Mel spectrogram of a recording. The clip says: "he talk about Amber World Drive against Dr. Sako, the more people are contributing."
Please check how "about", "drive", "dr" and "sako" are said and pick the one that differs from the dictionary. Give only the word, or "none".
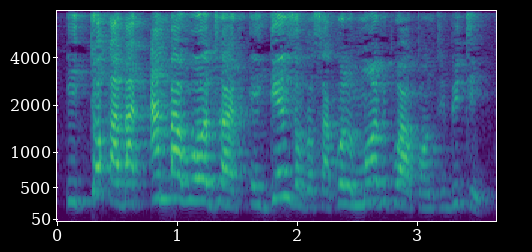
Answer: dr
